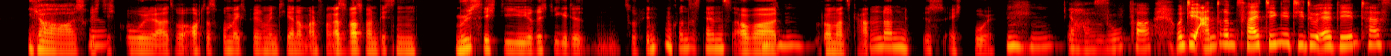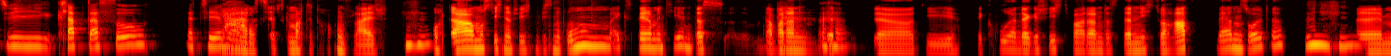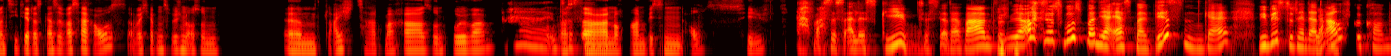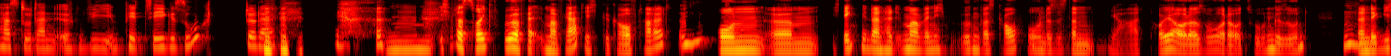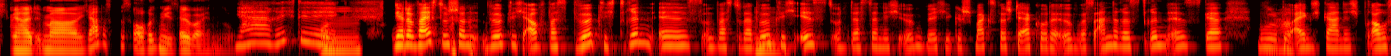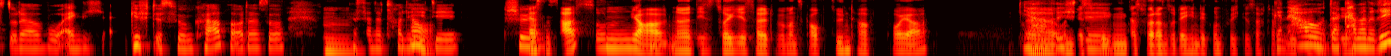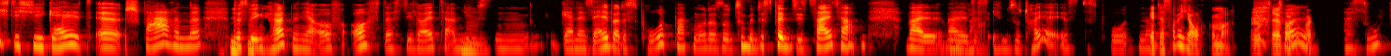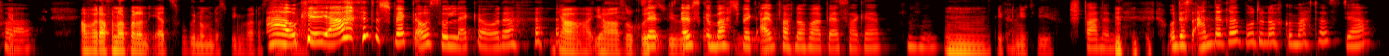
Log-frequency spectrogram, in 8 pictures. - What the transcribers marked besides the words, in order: "Krux" said as "Krou"; other background noise; chuckle; laughing while speaking: "Ja"; stressed: "wissen"; chuckle; laughing while speaking: "Ja"; chuckle; chuckle; stressed: "wirklich"; stressed: "richtig"; chuckle; joyful: "zumindest wenn sie Zeit haben"; other noise; laughing while speaking: "ja"; laugh; chuckle
- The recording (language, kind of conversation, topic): German, podcast, Wie entwickelst du eigene Rezepte?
